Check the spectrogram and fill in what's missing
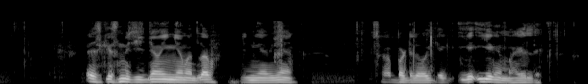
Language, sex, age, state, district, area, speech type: Dogri, female, 30-45, Jammu and Kashmir, Udhampur, rural, spontaneous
